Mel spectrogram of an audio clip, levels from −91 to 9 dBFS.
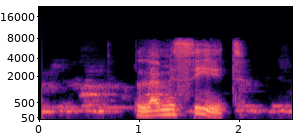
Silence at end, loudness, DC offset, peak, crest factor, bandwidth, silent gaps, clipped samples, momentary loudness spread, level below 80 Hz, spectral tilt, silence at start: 0 s; -16 LUFS; under 0.1%; -2 dBFS; 14 dB; 8.4 kHz; none; under 0.1%; 16 LU; -54 dBFS; -5 dB/octave; 0.05 s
